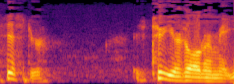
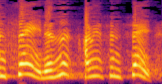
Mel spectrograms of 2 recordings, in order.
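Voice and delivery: much higher, amused disbelief; 10 semitones higher than usual. Real, not acted. Speaker mocking his own fears, high and amused. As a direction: say it with a laughing lilt.

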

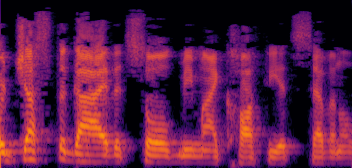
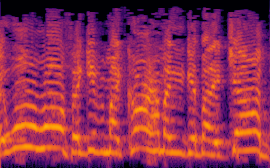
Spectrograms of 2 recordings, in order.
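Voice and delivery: much higher, louder panicky whoa; panicked drunk; 9 dB louder than usual. Acted. Drunk panicking about losing his job, much higher. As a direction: squeal in alarm. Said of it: "And they".

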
